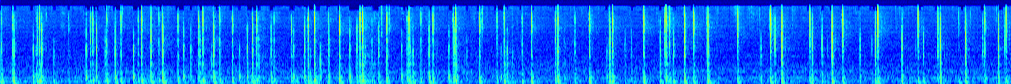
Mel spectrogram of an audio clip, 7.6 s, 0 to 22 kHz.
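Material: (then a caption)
Cardboard. A large printed cardboard box of the Pokemon 151 Ultra Premium Collection, closed and likely full, is held upright in both hands and tapped rapidly with the fingertips and nails. The quick, dry taps and light scratches come in a dense, uneven stream, each click sharp and short with a hollow low thump under a bright papery edge.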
